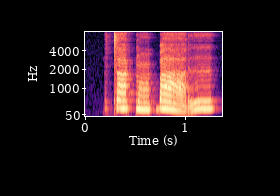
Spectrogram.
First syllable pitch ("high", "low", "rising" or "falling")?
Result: high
